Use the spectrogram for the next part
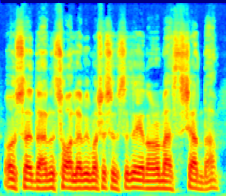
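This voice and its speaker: A man's voice: medium pitch, level tone, no echo. A man from Sweden hosting a casual podcast chat about places, talking in a hesitant way with frequent fillers and restarts. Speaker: podcast host.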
